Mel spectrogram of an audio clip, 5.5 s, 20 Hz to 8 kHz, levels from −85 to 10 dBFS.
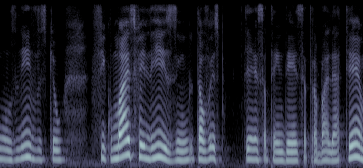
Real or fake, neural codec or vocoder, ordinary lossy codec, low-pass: fake; codec, 16 kHz, 2 kbps, FunCodec, trained on LibriTTS, 25 frames a second; none; 7.2 kHz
